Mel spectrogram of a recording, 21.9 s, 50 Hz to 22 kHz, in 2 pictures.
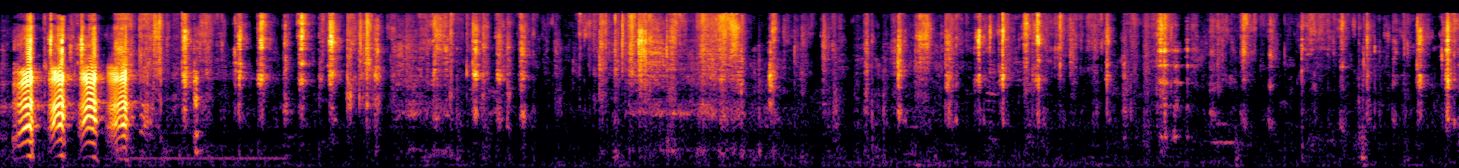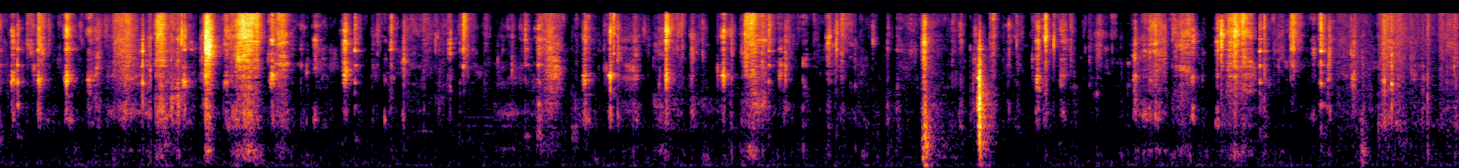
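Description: Close-up eating sounds: chewing and lip-smacking of people eating meat and noodles, with scattered light clicks. A brief vocal sound opens it, and a sharper click comes about 18 seconds in.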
